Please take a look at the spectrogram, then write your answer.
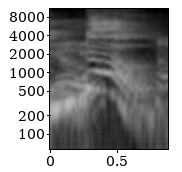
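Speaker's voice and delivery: high, sharp startled no; a quick mock-shocked refusal. Stopping the guy in the parking lot, high startled no. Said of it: "I looked at him and I said".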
